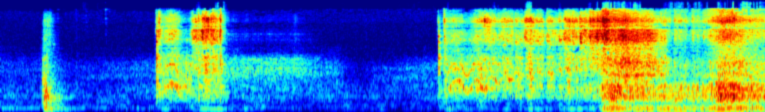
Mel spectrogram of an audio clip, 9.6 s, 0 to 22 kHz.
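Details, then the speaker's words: 1969 Corvette, 383 stroker V8 with apparently mild cam and MSD distributor: after handling noise it starts right up and settles into a fairly even, lumpy idle with no knocks, a healthy start. "it's a 383 stroker it sounds like it has a mild cam in it um it's got the MSD distrib distributor it starts right up so that's a good thing"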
